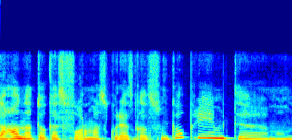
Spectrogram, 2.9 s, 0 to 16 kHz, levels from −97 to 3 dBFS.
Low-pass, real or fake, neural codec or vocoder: 9.9 kHz; fake; vocoder, 22.05 kHz, 80 mel bands, WaveNeXt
